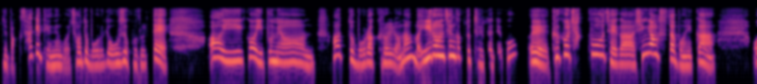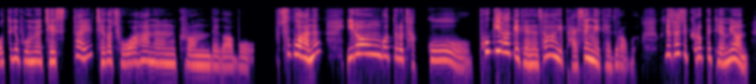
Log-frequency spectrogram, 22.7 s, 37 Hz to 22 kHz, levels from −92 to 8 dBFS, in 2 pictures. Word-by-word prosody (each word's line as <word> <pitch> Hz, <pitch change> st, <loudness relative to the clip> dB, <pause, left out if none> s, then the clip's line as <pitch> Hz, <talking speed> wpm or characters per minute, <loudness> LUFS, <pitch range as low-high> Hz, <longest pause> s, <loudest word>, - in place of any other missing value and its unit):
이제 -, -, -13 dB
막 -, -, -11 dB
사게 325 Hz, +5 st, -1 dB
되는 160 Hz, -, -9 dB
거예요. -, -, -16 dB
저도 210 Hz, +1 st, -5 dB
모르게 160 Hz, +3 st, -11 dB
옷을 190 Hz, +4 st, -4 dB
고를 165 Hz, -1 st, -15 dB
때 265 Hz, -, +3 dB, 0.6 s
'아 285 Hz, 0 st, +3 dB
이거 225 Hz, +5 st, -1 dB
입으면 200 Hz, -5 st, -4 dB, 0.3 s
아 330 Hz, +2 st, 0 dB
또 240 Hz, -, -2 dB
뭐라 185 Hz, +2 st, -3 dB
그러려나?' 190 Hz, -, -5 dB
막 240 Hz, -, -2 dB
이런 325 Hz, +7 st, +5 dB
생각도 305 Hz, -6 st, -1 dB
들게 170 Hz, -4 st, -10 dB
되고. 275 Hz, -, -11 dB, 0.2 s
예. 185 Hz, -7 st, +2 dB
그걸 345 Hz, +5 st, 0 dB
자꾸 360 Hz, -2 st, -2 dB
제가 175 Hz, -, 0 dB
신경 370 Hz, -, +5 dB
쓰다 255 Hz, -5 st, +1 dB
보니까 160 Hz, -1 st, -2 dB, 0.5 s
어떻게 245 Hz, +7 st, -5 dB
보면 220 Hz, -2 st, -4 dB
제 215 Hz, 0 st, +2 dB
스타일 300 Hz, +7 st, -1 dB
제가 210 Hz, -, -2 dB
좋아하는 195 Hz, -1 st, -4 dB
그런 165 Hz, -2 st, -7 dB
데가 150 Hz, -1 st, -7 dB
뭐 145 Hz, -2 st, -15 dB, 0.4 s
추구하는 340 Hz, -6 st, +6 dB, 0.4 s
이런 365 Hz, +4 st, +6 dB
것들을 295 Hz, -5 st, -1 dB
자꾸 230 Hz, -, -5 dB
포기하게 430 Hz, -, +8 dB
되는 175 Hz, -5 st, -3 dB
상황이 310 Hz, -, +1 dB
발생이 210 Hz, -, +1 dB
되더라고요. 155 Hz, 0 st, -13 dB, 0.4 s
근데 350 Hz, +1 st, +1 dB
사실 370 Hz, 0 st, +1 dB
그렇게 280 Hz, +2 st, -3 dB
되면 220 Hz, -, 0 dB
220 Hz, 305 characters per minute, -23 LUFS, 180-295 Hz, 0.6 s, 포기하게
